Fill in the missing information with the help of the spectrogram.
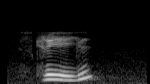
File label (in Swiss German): "kriejel", Bas Rhin; pichet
